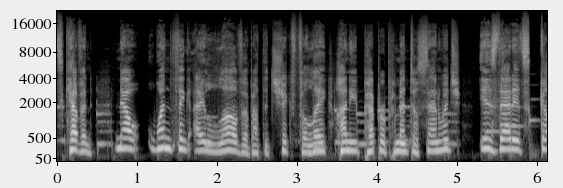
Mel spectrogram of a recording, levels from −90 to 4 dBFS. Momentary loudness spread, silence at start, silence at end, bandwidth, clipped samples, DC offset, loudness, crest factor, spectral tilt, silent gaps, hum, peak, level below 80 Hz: 8 LU; 0 s; 0 s; 19 kHz; under 0.1%; under 0.1%; -22 LUFS; 22 dB; -4 dB/octave; none; none; 0 dBFS; -60 dBFS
